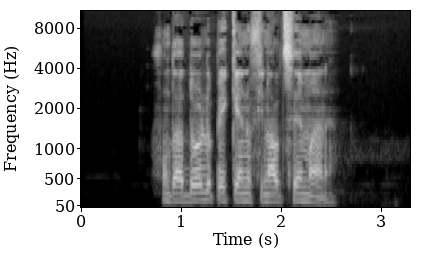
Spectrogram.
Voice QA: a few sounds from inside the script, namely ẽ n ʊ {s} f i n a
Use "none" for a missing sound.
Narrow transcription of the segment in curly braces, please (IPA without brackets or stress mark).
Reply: none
